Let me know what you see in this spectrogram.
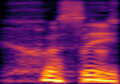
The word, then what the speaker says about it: José: José. das ist äh, richtig. José. Ich glaube, das wird so ausgesprochen.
